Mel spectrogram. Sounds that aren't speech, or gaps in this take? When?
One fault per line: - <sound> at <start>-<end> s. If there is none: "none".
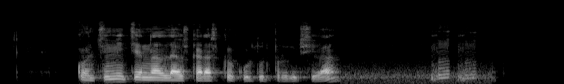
- laugh at 4.3-4.8 s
